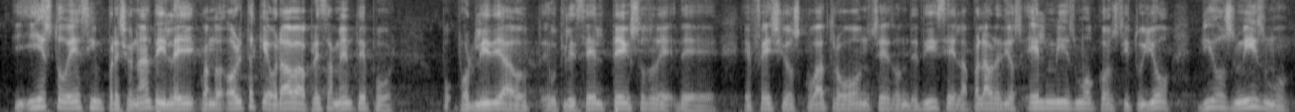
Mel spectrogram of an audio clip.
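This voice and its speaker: Spanish-speaking preacher in a reverberant hall. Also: male voice, medium pitch, steady tone, vocal fry. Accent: Mexican Spanish. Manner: slows down and rises when reading scripture aloud; asks the congregation questions. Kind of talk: sermon. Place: church hall.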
